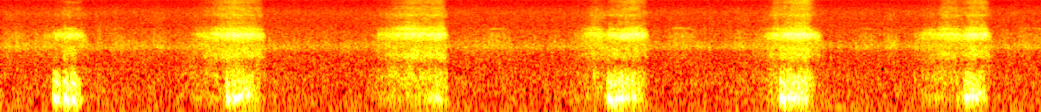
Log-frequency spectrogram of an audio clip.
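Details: Domestic cat, an older Korean Shorthair, snoring while asleep: soft rasping breaths repeated roughly every two seconds, six even snores with a breathy hiss on each, quiet room.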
